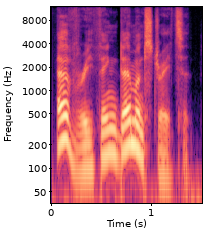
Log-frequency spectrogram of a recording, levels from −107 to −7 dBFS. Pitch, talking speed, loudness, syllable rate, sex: 135 Hz, 120 wpm, -16 LUFS, 6.8 syllables/s, male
